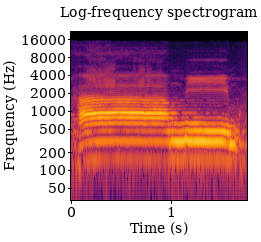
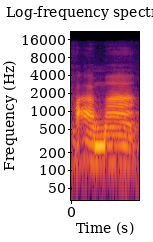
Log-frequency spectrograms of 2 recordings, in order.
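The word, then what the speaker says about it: حم: kan pendek-pendek ya Bu ada yang ha mim hama ya Bu Jangan beracanya hamaah HAM mim ada tho Sin mim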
